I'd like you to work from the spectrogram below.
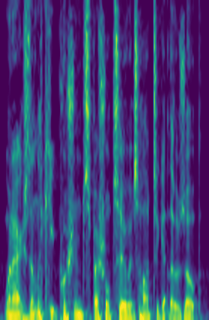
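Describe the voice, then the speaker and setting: A man's voice: fairly low pitch, fairly even intonation, racing, slightly rough. A young man giving casual commentary over his own game, thinking aloud about each move as he plays.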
